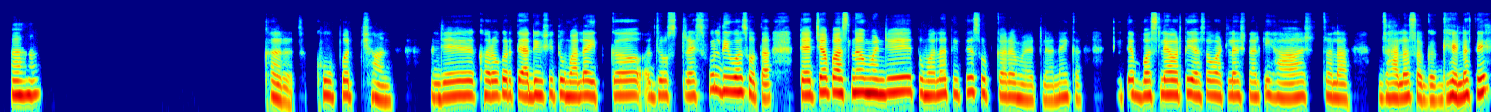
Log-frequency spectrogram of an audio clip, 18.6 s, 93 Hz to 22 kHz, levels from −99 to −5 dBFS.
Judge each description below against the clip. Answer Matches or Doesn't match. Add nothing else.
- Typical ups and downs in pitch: Doesn't match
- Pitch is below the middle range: Doesn't match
